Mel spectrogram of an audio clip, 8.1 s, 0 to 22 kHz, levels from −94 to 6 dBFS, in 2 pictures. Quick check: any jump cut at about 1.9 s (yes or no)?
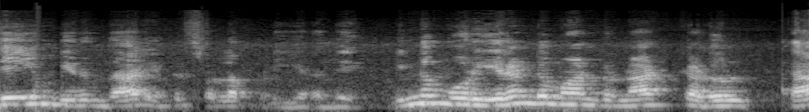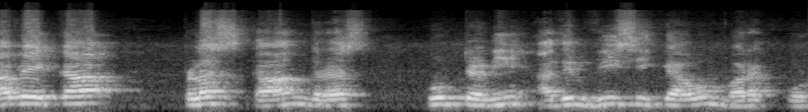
yes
